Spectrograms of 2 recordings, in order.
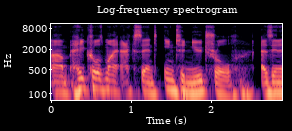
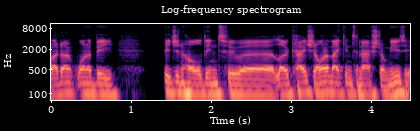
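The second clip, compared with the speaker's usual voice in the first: ordinary talk, nothing marked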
